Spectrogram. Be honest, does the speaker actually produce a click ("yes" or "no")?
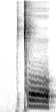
yes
